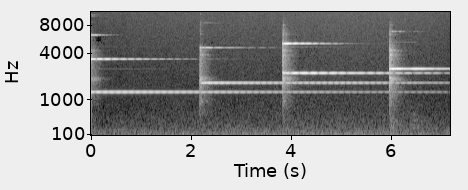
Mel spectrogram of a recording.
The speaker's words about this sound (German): Lassen Sie uns das mal gerade hören, am Beispiel von 4 Glocken, wie denn diese Quinten klingen.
